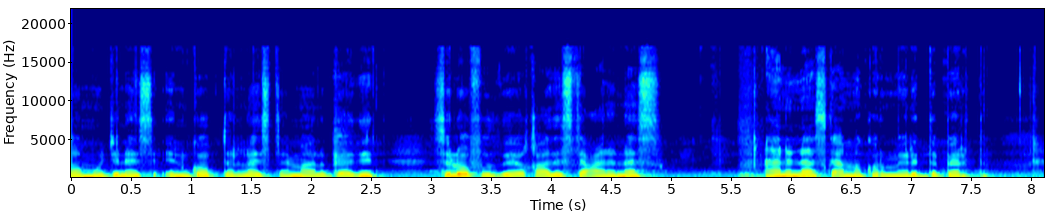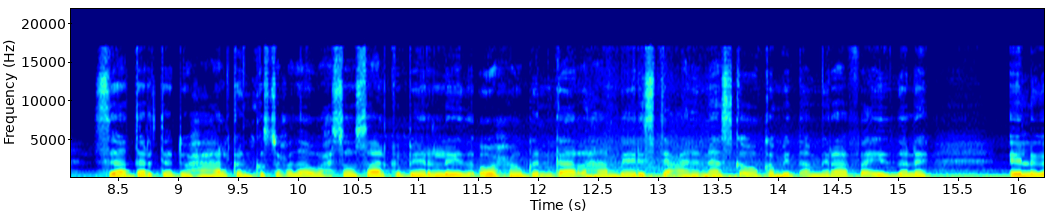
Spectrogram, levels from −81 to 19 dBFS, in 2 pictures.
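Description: No technical faults can be heard anywhere in the recording.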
